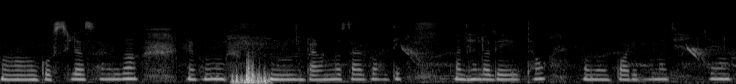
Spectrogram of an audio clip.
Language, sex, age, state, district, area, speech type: Odia, female, 18-30, Odisha, Jagatsinghpur, rural, spontaneous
